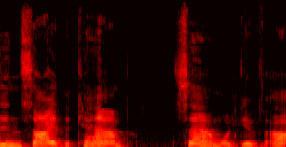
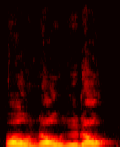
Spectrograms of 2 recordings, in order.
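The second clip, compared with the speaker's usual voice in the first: very loud dog's growl; 12 dB louder than usual. A narrator's reading. Watchdog stopping the mouse from hiding, loud growl. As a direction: growl it forcefully as a warning. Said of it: "growled Sam".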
